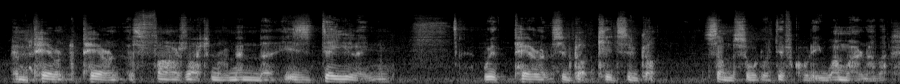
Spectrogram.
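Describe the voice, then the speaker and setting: Background noise is noticeable. Over it, a man talks with monotone, flat intonation. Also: medium pitch for a man, moderate pace. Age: old. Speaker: basketball coach and retired teacher. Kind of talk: casual chat.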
